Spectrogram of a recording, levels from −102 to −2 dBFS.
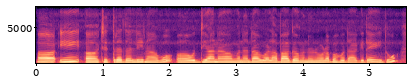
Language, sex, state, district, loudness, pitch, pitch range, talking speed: Kannada, female, Karnataka, Bangalore, -13 LUFS, 240 Hz, 225-245 Hz, 85 wpm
